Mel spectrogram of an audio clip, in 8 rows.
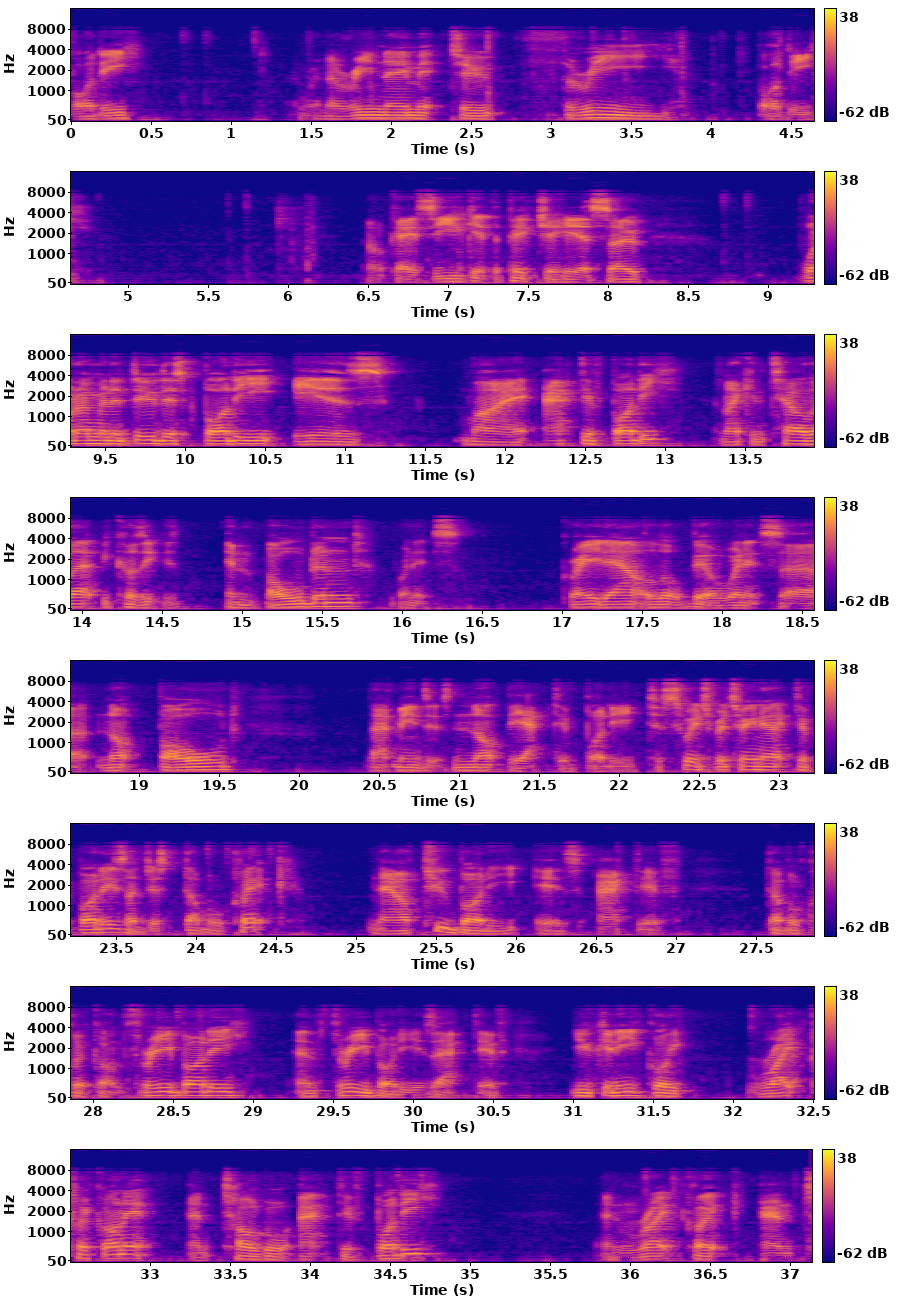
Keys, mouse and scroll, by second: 2.7-4.5 typing, 5.5 Return, 31.6-32.4 typing.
